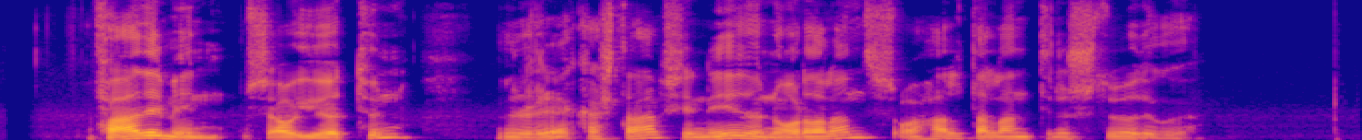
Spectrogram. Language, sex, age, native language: Icelandic, male, 60-69, Icelandic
